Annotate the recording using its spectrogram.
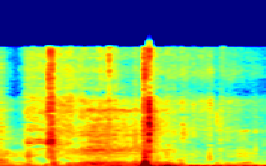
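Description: Quiet handling of paper money and a laminated card on a desk, with one sharp click about a second in.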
